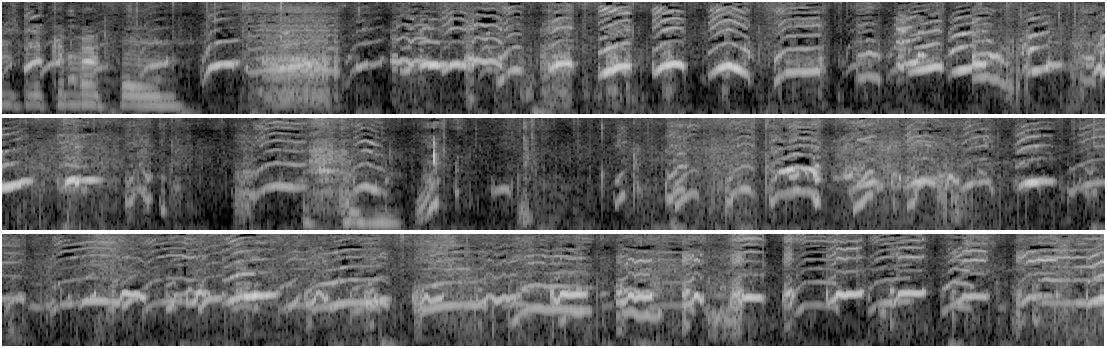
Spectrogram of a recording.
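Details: Whining chorus from Rensie's litter of ten lemon and tricolor Beagle puppies complaining while trying food for the first time: many overlapping high, arched whimpers and squeals, rapid and continuous, with a woman's voice, laughter and music mixed in.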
